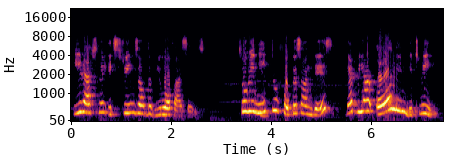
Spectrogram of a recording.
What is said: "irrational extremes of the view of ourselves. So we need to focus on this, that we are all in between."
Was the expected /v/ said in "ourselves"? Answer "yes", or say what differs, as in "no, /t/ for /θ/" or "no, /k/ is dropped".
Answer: no, /v/ is dropped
